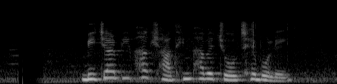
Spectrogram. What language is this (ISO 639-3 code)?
ben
